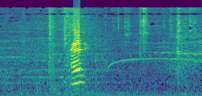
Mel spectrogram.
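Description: A wooden wagon crashes and tumbles over rocks.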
